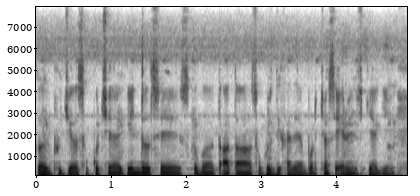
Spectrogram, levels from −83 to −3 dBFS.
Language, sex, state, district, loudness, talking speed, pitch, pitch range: Hindi, male, Arunachal Pradesh, Longding, -15 LUFS, 265 wpm, 110 Hz, 105-110 Hz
